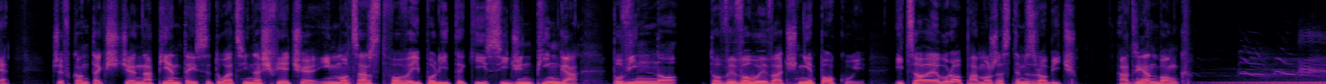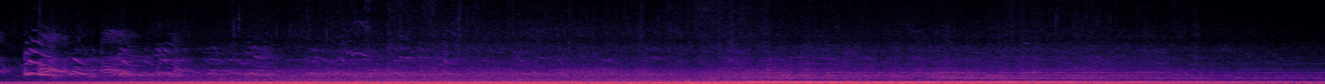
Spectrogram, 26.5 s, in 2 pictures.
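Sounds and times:
speech: 0.5s - 12.0s
droning ship horn: 11.9s - 26.5s
harbor boat engines and water rumble: 12.1s - 26.5s
crows cawing: 12.2s - 20.2s.

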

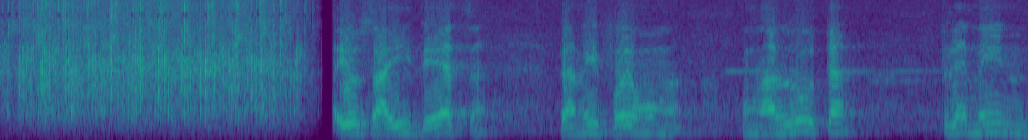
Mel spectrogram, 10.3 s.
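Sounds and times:
group applause celebrating a patient's recovery: 0.0s - 3.2s
speech: 3.3s - 5.0s, 5.6s - 8.6s, 9.4s - 10.2s.

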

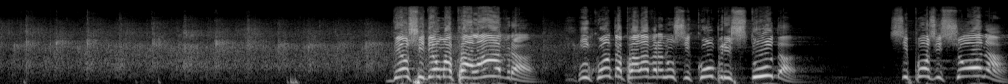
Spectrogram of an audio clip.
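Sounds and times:
audience applause: 0.0s - 6.2s
speech: 3.9s - 8.0s, 8.9s - 10.0s.

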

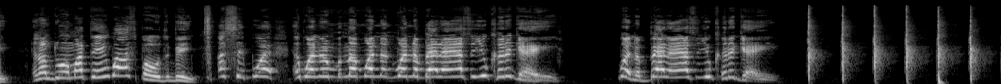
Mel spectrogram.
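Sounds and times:
speech: 0.0s - 7.8s
audience clapping: 8.1s - 9.9s.

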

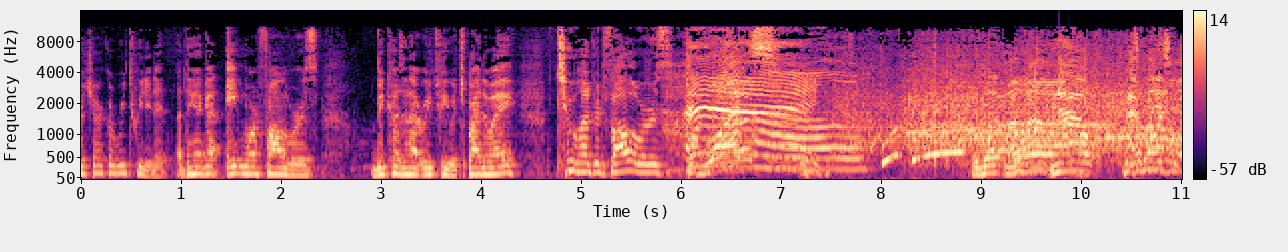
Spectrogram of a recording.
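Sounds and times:
speech: 0.0s - 10.9s
studio audience clapping politely: 7.3s - 10.9s.

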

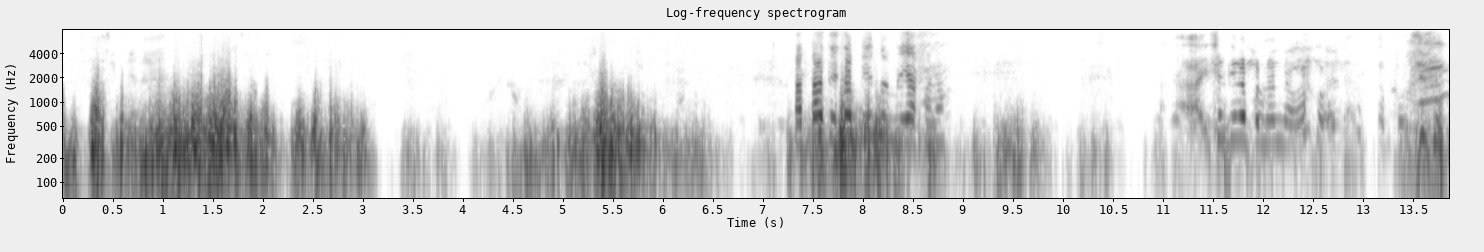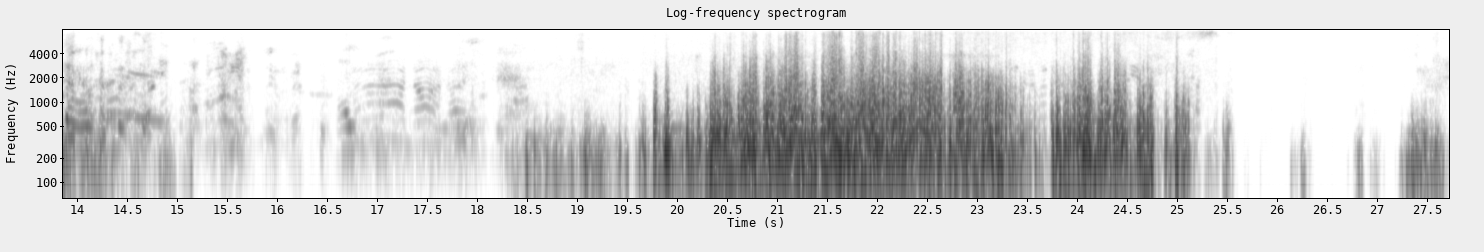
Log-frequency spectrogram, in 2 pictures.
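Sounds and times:
strong wind buffeting the microphone: 0.0s - 15.2s, 18.4s - 27.7s
speech: 7.3s - 8.9s, 11.4s - 15.8s
laughter: 12.4s - 17.1s.

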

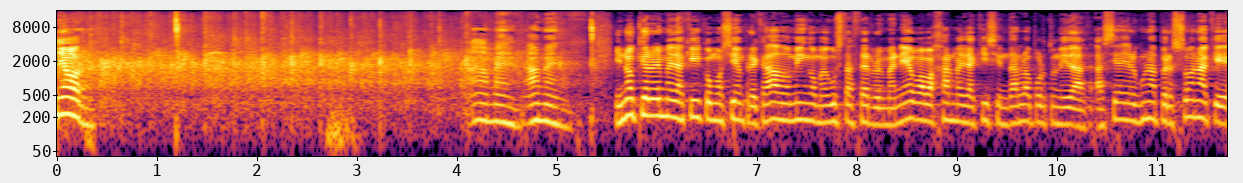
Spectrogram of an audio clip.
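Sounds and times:
speech: 0.0s - 0.5s, 4.2s - 11.6s
audience applause: 0.0s - 5.2s.

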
